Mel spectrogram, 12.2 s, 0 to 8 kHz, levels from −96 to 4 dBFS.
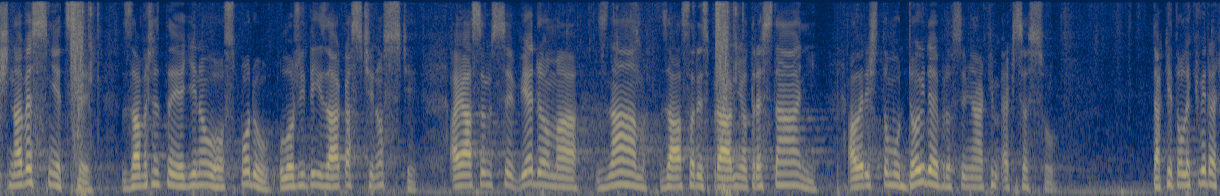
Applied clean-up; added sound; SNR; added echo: none; Tearing; 16 dB; none.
